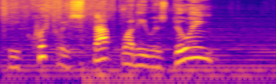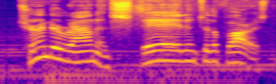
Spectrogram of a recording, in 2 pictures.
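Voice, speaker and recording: A man with a high-pitched voice narrates a children's story. His delivery is expressive and unhurried, with faint music underneath. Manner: deliberate, expressive. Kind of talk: scripted children's story narration for English learners.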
